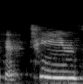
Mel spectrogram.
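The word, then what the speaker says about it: fifteen: On 14, 15, 16, and all of the teens, the syllable, the teen syllable is stronger. So, 14, 15, 16, that's where the stress of the word is on the teen.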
